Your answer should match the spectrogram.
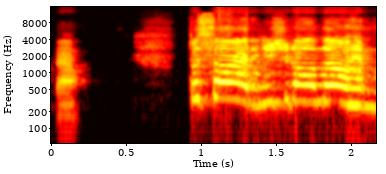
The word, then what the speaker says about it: Poseidon: Poseidon. That's how you say his name in Greek down here.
